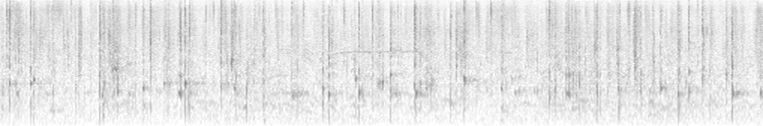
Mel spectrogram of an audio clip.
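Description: Pickleball paddles striking a plastic ball over and over in sharp, irregular pops, with hits from neighbouring courts overlapping. Voices chatter underneath.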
